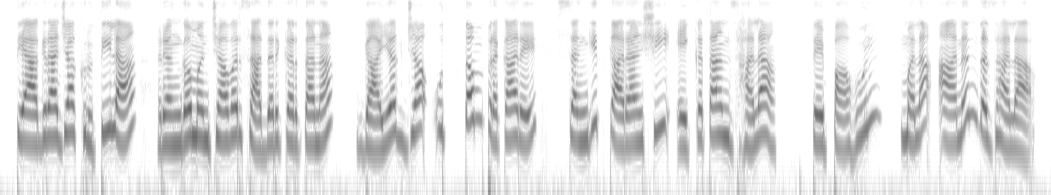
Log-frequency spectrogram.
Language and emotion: Marathi, happy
